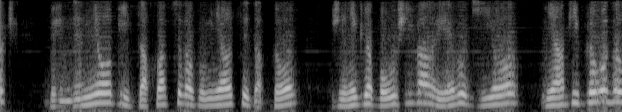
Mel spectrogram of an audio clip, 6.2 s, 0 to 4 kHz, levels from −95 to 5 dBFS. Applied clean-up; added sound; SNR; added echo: neural separator model SepFormer WHAMR!.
